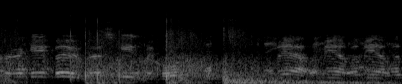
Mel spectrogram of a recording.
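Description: Gunfire in a Civil War battle video game set at Antietam, with sharp repeated musket and artillery reports scattered through the clip, mixed with battlefield din and a voice talking over it.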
